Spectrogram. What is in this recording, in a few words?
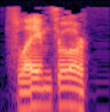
"flame-thrower", English; nouns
